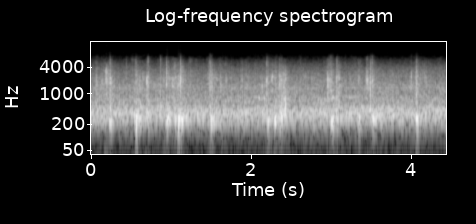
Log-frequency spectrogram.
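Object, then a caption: Bar of soap scraped with a blade. A yellow box cutter blade scrapes thin shavings off a solid oval white bar soap held in the hand. The result is a quick series of short, dry scraping strokes with crisp, bright edges over a steady low hiss, each stroke ending almost at once.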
